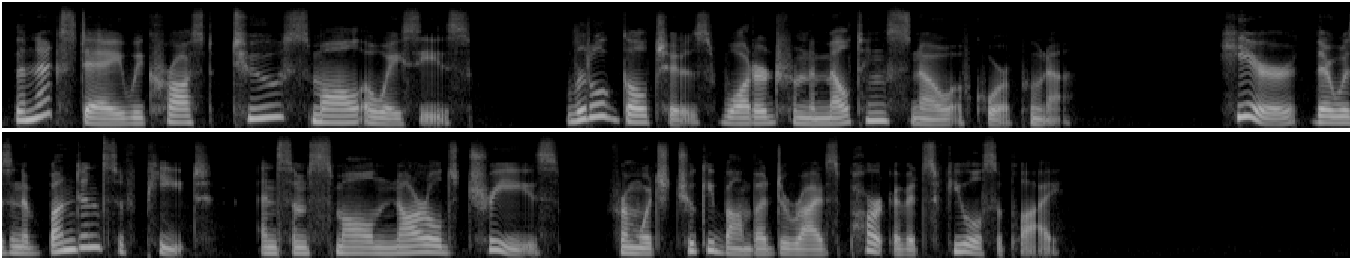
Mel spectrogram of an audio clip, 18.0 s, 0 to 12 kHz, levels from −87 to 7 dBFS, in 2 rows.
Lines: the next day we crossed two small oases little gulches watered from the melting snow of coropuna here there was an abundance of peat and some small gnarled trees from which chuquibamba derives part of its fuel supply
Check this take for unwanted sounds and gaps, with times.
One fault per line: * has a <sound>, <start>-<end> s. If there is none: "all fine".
all fine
